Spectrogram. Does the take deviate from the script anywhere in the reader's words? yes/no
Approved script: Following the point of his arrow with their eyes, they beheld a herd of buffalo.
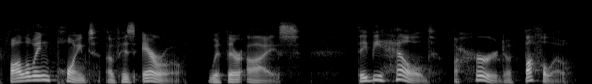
yes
